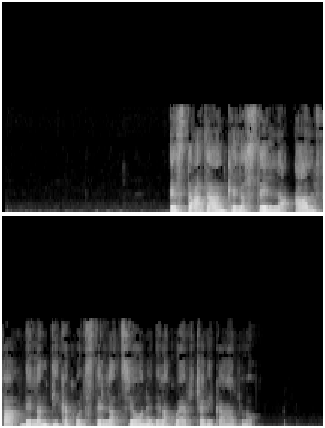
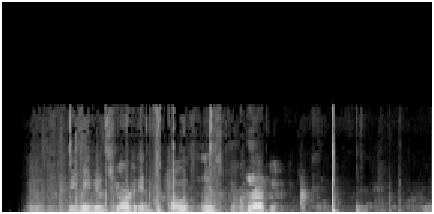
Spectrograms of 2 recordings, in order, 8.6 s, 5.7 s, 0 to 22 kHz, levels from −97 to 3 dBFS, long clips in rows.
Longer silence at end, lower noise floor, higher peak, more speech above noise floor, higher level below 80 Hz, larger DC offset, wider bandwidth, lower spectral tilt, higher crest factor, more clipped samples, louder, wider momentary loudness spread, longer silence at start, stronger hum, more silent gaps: first, 0.95 s vs 0.05 s; first, -74 dBFS vs -51 dBFS; about the same, -2 dBFS vs -2 dBFS; first, 57 dB vs 32 dB; second, -60 dBFS vs -50 dBFS; neither; about the same, 11.5 kHz vs 11.5 kHz; about the same, -5.5 dB/octave vs -5 dB/octave; about the same, 18 dB vs 20 dB; neither; about the same, -18 LUFS vs -20 LUFS; second, 11 LU vs 21 LU; first, 2.25 s vs 0.35 s; neither; neither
